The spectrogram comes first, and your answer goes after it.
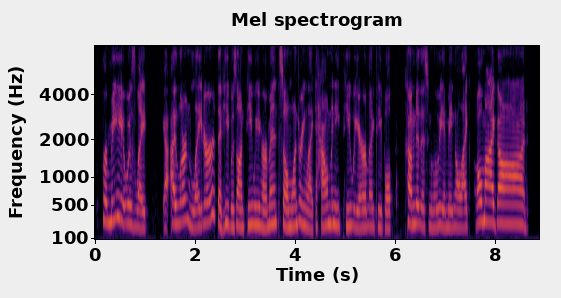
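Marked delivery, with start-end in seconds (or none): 7.6-8.7 put-on, pretend freaking-out shock, much slower. Imagining fans of an old kids' show reacting to an actor, mock freaking out. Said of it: "totally freaking".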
